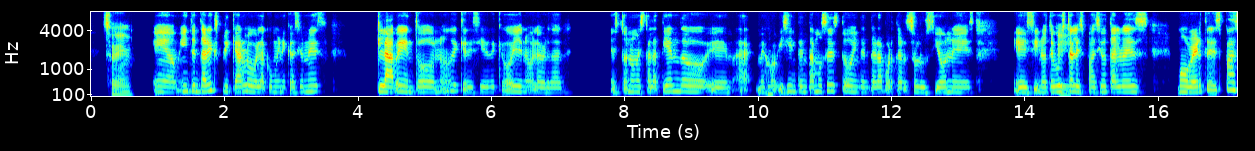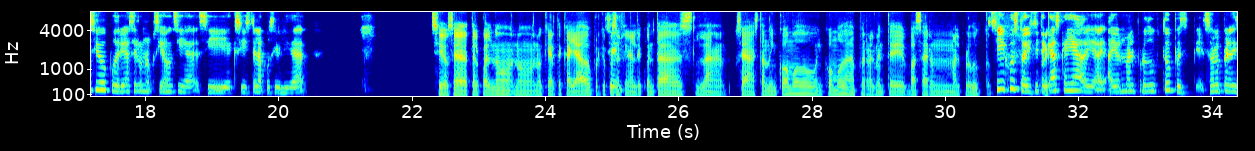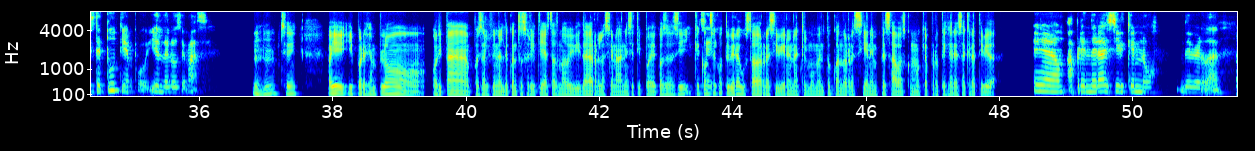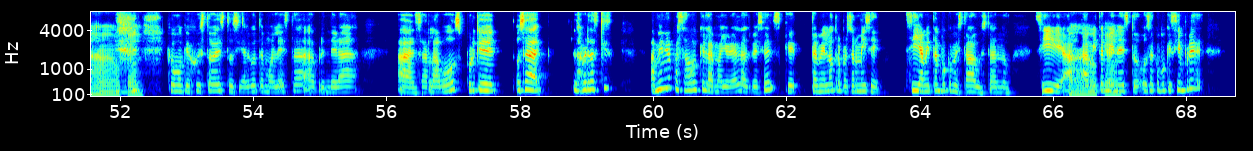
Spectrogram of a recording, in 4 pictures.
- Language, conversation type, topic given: Spanish, podcast, ¿Qué límites pones para proteger tu espacio creativo?
- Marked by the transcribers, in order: other background noise; chuckle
